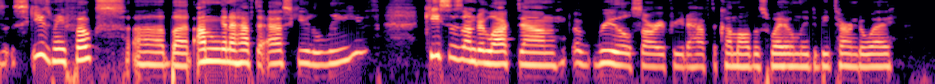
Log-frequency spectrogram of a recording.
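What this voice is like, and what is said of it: Slight Southern cadence, half-committed accent. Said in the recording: “Switching to an accent... A little bit. Just like the cadence... It had the air of someone who would be doing a southern accent if they felt good enough about what their southern accent sounded like”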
